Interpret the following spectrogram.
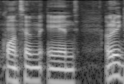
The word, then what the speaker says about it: Qtum: This time on Qtum, which is spelled Qtum, but I'm pretty sure it's pronounced Quantum, and I'm going to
